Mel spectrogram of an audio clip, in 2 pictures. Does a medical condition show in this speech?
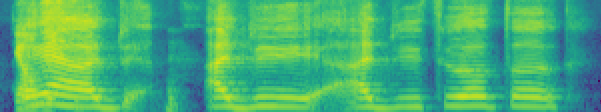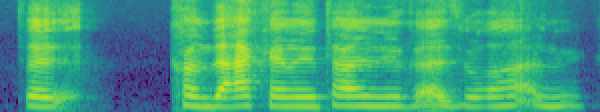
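Yes: cerebral palsy.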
